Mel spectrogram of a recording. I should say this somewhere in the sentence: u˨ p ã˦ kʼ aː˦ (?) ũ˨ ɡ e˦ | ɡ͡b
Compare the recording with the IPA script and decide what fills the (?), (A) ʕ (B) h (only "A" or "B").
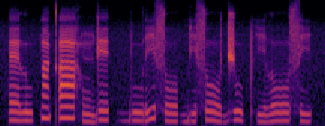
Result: B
